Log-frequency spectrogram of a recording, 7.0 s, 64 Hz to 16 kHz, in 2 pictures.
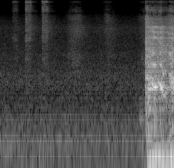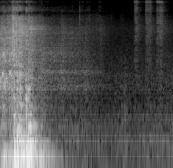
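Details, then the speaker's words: Freshly built 355 in a 1974 Camaro, first fire-up after timing tinkering, carburetor, starter fluid: engine catches with sudden loud rattly clatter fading within two seconds, 1.6 rocker arms not yet full of oil; valve train clatter on first start. "the motor fires up loud loud clattering noise we're sitting here pooping our pants because we didn't know what that was"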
